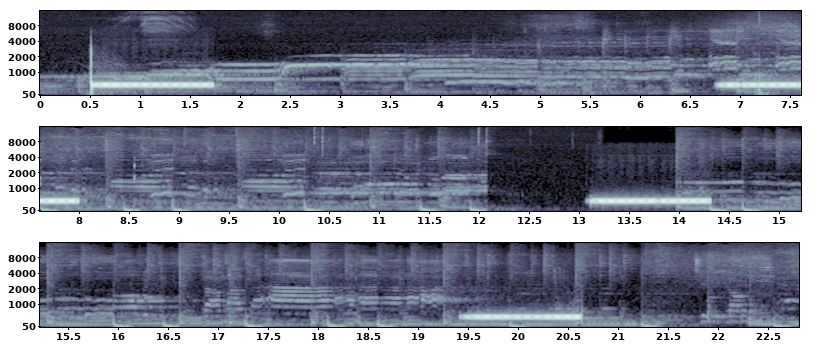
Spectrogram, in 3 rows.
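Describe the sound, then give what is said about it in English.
A phone call rings out while a number is being called back. Four long, steady ringing tones come about six seconds apart, with quieter melodic sounds between them. “All right, calling back to 347. I don't know what they are, but they called like 10 times.”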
